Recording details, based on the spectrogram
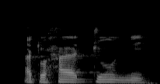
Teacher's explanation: Ya, jadi di sini ada 2 mad lazim. Alif dulu 6 harakat, kemudian waw 6 harakat, terus nun 2 harakat gunnah, kemudian ya mad tabi'i 2 harakat. Jadi jumlahnya 16 harakat.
